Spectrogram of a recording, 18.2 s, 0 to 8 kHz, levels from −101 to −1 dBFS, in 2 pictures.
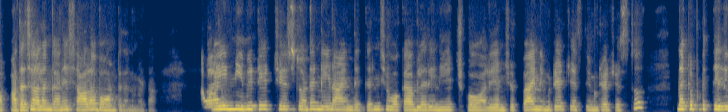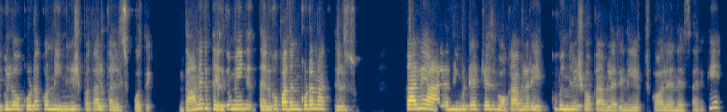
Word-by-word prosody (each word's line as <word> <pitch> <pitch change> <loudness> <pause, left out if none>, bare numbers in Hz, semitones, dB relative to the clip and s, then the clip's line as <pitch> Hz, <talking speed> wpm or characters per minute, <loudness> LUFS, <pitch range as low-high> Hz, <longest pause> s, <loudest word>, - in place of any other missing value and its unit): పదజాలం 210 +3 +2
గానీ, 200 +2 -1
చాలా 195 +2 +3
బావుంటదనమాట. 175 -5 -5 0.8
ఆయన్ని 240 +1 +6
ఇమిటేట్ 245 +1 0
చేస్తూ 230 0 -4
అంటే 235 +2 -2
నేను 220 -1 -2
ఆయన 200 0 -3
దగ్గర 195 0 -9
నుంచి 220 +1 -4
వొకబ్యూలరీ 195 0 -1
నేర్చుకోవాలి 185 -2 -4
అని 185 0 -3
చెప్పి, 185 +3 -12
ఆయన్ని 205 0 +1
ఇమిటేట్ 220 +3 -4
చేస్తూ, 210 +1 -9
ఇమిటేట్ 195 0 -5
చేస్తూ, 185 - -9 0.6
నాకు 240 +1 +1
ఇప్పుడు 255 0 -6
తెలుగులో 240 +3 +3
కూడా, 255 +3 +2
కొన్ని 245 -2 +4
ఇంగ్లీష్ 235 +1 0
పదాలు 225 +1 -1
కలిసిపోతాయి. 195 -3 -5 0.4
దానికి 295 +8 +3
తెలుగు 245 +2 +3
మీన్ 280 0 +1 0.2
తెలుగు 230 +4 +1
పదం 255 0 +5
కూడా, 285 +2 +5
నాకు 270 0 -5
తెలుసు. 215 0 -4 0.7
కానీ, 290 +1 +9
ఆయనని 245 -1 +2
ఇమిటేట్ 255 +2 -1
చేసి 245 -1 0
వొకబ్యూలరీ 220 +2 0
ఎక్కువ 235 +4 -12
ఇంగ్లీష్ 235 +1 +1
వొకబ్యూలరీ 205 -2 -3
నేర్చుకోవాలనేసరికి, 190 - -6
220 Hz, 150 wpm, -20 LUFS, 195-240 Hz, 0.8 s, కానీ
